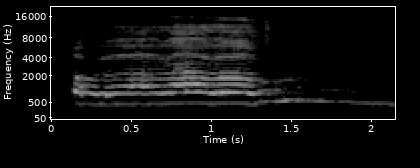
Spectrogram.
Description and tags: Cat Screaming #5
A cat screaming
animal, cat, meow, pet, screaming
